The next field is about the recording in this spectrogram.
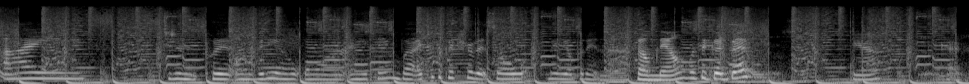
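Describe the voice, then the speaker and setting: A woman's voice: fairly high pitch, moderate pace, over loud music. A woman in her twenties chatting casually to a vlog camera at home, informal, slangy and enthusiastic. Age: 20s. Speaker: vlogger. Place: indoors at home, kitchen, bedroom and living room.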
